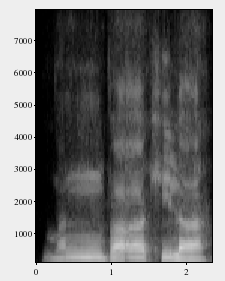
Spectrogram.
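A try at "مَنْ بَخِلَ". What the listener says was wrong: বা টান হয়ে যাচ্ছে, ক্ষয়ও টান হয়ে যাচ্ছে, এখানে গুন্না হচ্ছে না। মাম বাখিলা, মাম বাখিলা।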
